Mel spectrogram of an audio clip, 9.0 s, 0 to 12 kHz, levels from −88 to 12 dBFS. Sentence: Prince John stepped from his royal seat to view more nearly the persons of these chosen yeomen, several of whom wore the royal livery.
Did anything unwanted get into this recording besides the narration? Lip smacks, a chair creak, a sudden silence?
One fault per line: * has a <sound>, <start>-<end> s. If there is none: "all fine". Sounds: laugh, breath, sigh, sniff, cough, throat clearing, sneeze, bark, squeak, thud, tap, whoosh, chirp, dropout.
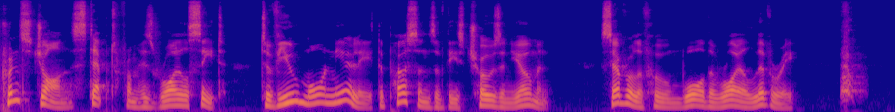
* has a bark, 8.4-8.7 s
